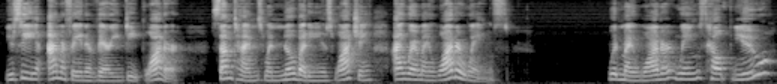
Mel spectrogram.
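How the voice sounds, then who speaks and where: Storybook duck, done by a woman: shy, confiding, helpful, lively pitch, slow delivery. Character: duck afraid of deep water, shy and helpful.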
